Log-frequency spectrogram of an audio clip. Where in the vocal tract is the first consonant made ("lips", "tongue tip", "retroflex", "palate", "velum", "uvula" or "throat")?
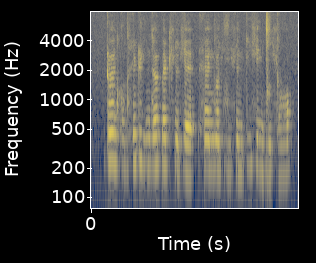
retroflex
